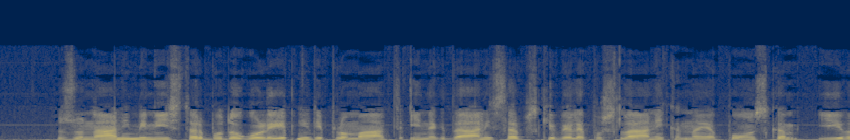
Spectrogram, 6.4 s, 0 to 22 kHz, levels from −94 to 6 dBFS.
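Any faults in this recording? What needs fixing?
Throughout the speech the treble sounds bright but synthetic, with s sounds turning gritty and lispy and the top end failing to match the lower harmonics. The likely cause is HE-AAC compression, which rebuilds the treble by copying lower bands upward, and the plainly audible damage fits a low bitrate around 24 kbps. To prevent it, encode from the original at a higher bitrate or with a codec mode that codes the full spectrum directly.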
